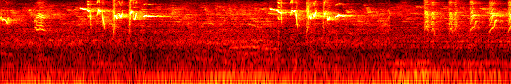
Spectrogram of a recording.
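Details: Kinoi in full song outdoors, played as a lure to get kinoi calling back: two phrases of rapid sharp high chirps about two seconds apart, then a softer third burst of chirps.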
